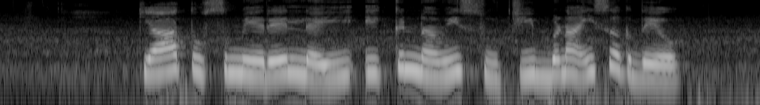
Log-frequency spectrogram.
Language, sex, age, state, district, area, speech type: Dogri, female, 30-45, Jammu and Kashmir, Samba, urban, read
